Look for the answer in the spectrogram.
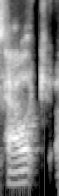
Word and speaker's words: Halicke: Yeah, you can follow me at Chris Halleck. Last name is spelled H-A-L-I-C-K-E.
